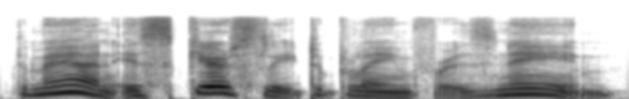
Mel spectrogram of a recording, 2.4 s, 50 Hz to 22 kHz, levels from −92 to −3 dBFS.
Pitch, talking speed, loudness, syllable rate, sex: 175 Hz, 230 wpm, -20 LUFS, 5.5 syllables/s, female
